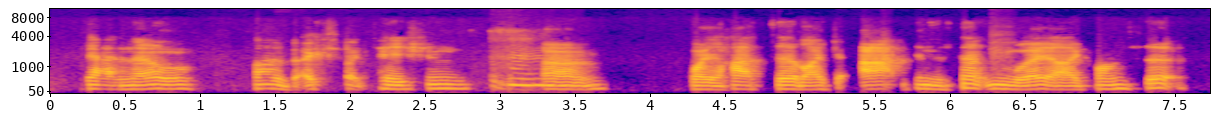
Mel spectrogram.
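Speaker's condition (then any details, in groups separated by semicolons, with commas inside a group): Cerebral palsy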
